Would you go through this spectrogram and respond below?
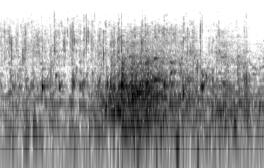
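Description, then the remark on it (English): A large measure of brandy glugs and trickles from a bottle into a glass, steady, growing fuller midway through before easing off, with no voices over it. “This time, just give me the bottle. I'll pour it myself.”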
